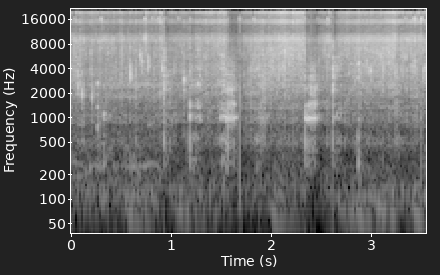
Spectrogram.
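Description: Ginger sautéing in a pan, heard close and loud as a steady crackling sizzle. A spatula clatters and scrapes repeatedly as it stirs, and no one speaks.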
